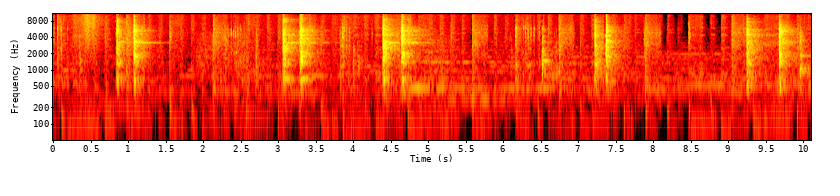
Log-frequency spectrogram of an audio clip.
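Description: Socket wrench ratcheting in short bursts of clicks, tightening the trailer hitch's mounting bolts into the vehicle frame, over background music.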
